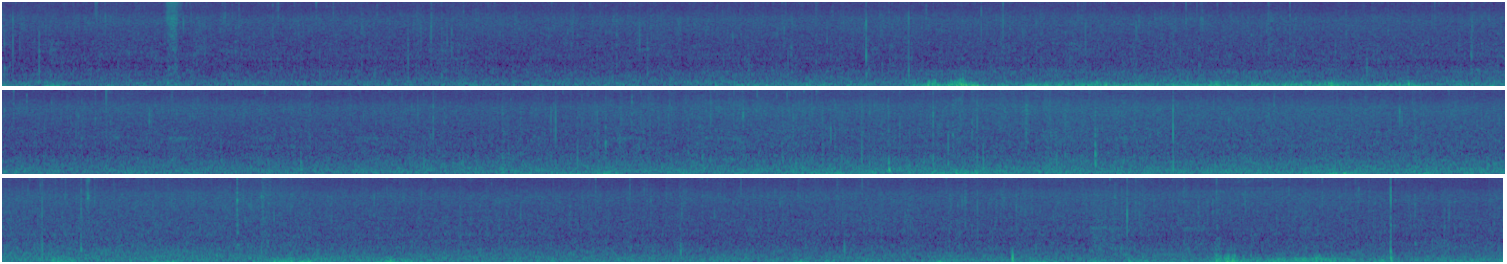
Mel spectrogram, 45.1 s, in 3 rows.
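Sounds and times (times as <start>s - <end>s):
rain pattering on woods and clothing: 0.0s - 45.0s.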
